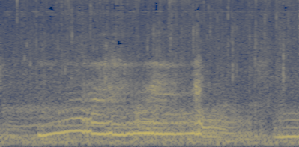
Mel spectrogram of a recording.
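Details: Cat fed fish, one long wavering meow lasting about two seconds then a short second call, over a rain-like hiss.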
